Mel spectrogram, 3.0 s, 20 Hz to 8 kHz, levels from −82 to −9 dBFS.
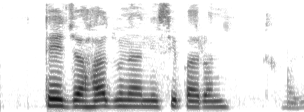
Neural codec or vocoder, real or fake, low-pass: none; real; 7.2 kHz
